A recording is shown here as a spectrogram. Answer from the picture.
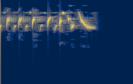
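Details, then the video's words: Brief snatch of European goldfinch song in the old, original style from a rare tape: just over a second of quick, high twittering notes closing with a drawn-out, descending whistle. "شريط نادر للغة الحسون الاصلية Chant chardonneret ancien"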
